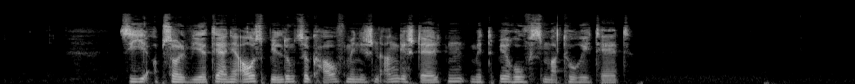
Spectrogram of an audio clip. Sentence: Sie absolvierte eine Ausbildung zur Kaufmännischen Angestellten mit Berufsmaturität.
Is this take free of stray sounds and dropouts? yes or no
yes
